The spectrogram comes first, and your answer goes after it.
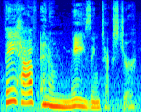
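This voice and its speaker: A woman's voice: mid-range voice, very animated, measured pace, slight background noise. A woman playing a polite young waitress in a video game, presenting things in a salesy, chirpy manner. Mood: polite, inviting. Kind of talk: English video game voice acting.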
